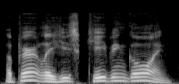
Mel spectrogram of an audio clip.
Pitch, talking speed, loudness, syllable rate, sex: 145 Hz, 135 wpm, -15 LUFS, 4.9 syllables/s, male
